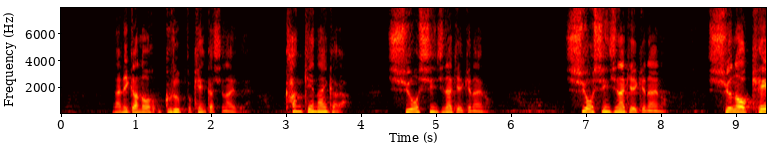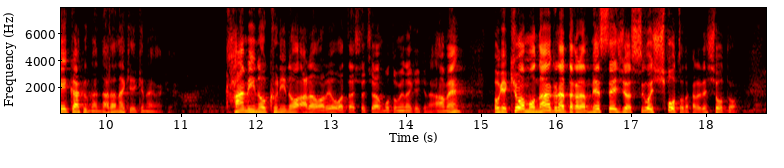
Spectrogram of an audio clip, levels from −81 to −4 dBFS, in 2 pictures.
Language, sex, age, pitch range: Japanese, male, 40-59, 145-200 Hz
